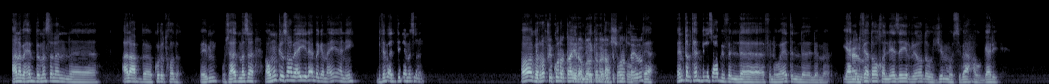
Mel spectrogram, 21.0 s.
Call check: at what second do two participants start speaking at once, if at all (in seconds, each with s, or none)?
10.7 s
